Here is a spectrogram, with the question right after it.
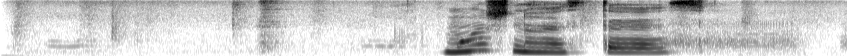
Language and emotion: Russian, neutral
